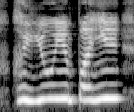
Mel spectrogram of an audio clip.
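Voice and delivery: slow, high, loud cry of despair; anguished wail. Acted. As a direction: wail it out for the lost son. Mother's first outcry at the news.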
